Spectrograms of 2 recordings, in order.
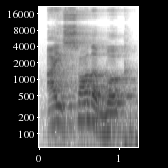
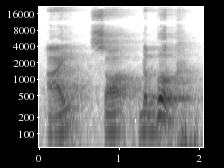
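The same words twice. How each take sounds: First: The stress falls on the word saw. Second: The stress falls on the word book. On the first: The book was seen but not taken. "but I did not take it" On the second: It was this book and nothing else. "I'm stressing the book"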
